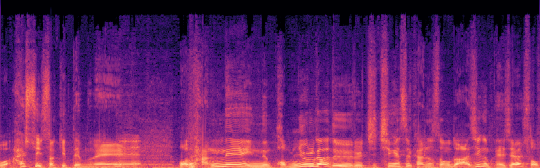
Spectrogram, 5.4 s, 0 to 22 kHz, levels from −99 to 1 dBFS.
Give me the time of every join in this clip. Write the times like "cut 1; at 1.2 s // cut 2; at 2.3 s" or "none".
none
